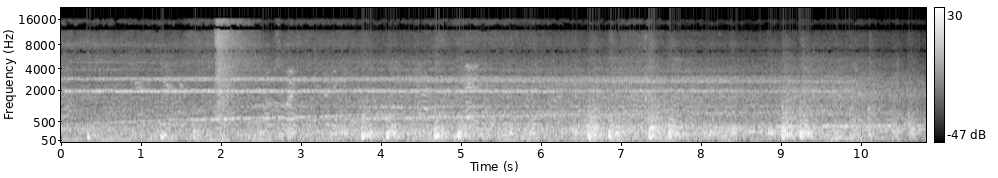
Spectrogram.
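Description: Metro-North M7A electric multiple-unit train pulling out and gathering speed past the platform. A high electric whine holds steady while a lower tone climbs slowly. From about the middle, wheels clack more and more loudly over the rail joints.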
